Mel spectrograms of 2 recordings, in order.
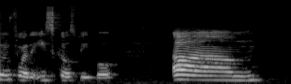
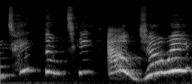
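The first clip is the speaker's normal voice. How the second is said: exasperated plea; 13 semitones higher, slower than usual. Retold or imitated. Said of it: "I'm just like".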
